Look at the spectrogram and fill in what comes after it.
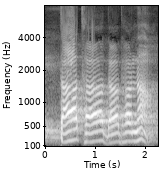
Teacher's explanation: दांत से, बिना दांत को छुए हुए इसको हम बोल नहीं सकते।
